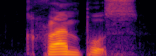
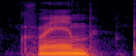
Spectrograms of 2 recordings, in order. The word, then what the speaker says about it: Krampus: So the question that I have for you is, who is Krampus? – Krampus. – Spell that. Actually, can you get Google to say it, please? – Absolutely. – I like this new... I love technology. – Krampus.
